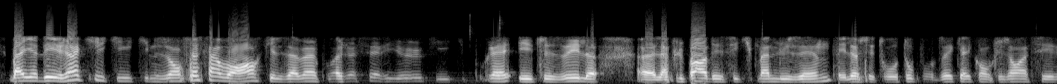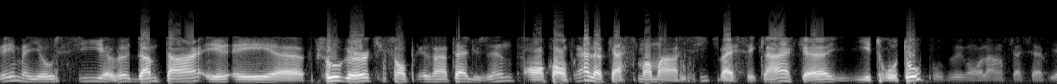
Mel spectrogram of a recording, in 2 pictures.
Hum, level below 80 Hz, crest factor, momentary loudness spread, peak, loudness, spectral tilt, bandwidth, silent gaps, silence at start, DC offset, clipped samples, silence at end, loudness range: none; -52 dBFS; 12 dB; 16 LU; 0 dBFS; -12 LUFS; -7 dB/octave; 10 kHz; none; 0.1 s; under 0.1%; under 0.1%; 0 s; 5 LU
